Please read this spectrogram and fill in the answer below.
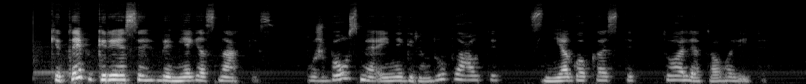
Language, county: Lithuanian, Utena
